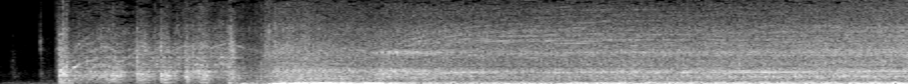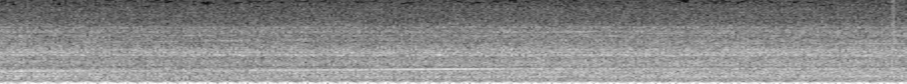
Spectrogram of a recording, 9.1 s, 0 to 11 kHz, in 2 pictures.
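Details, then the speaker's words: 2001 Cadillac DeVille first start after new starter, fuel injectors and intake gasket, engine primed by cycling key for fuel pump: short crank, catches quickly, settles into smooth even idle with no knocks or grinding; healthy start. "and new fuel injectors new intake gasket and a new starter so it's time to fire up"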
